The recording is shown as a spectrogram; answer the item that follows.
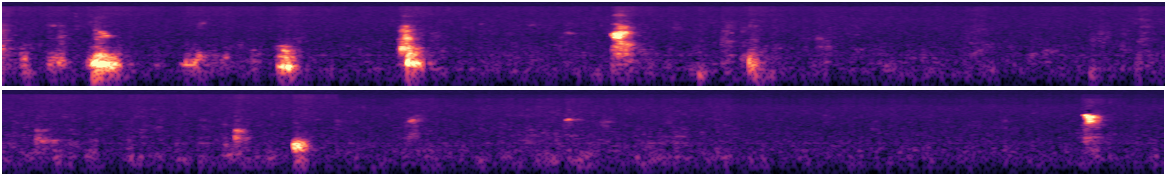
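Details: Daisy's litter of Cavalier King Charles Spaniel puppies, four weeks old, makes short, isolated yips and grunts from the puppy pen. Clustered in the first five seconds, they grow sparse, with one high squeak near the end and quiet gaps between.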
